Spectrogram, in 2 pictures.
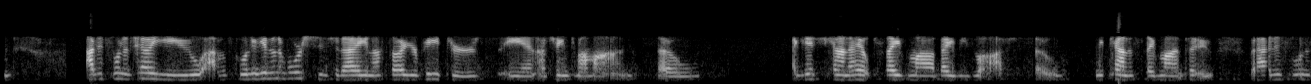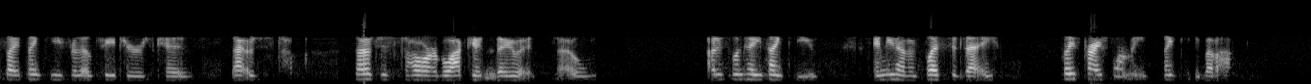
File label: voice mail; another baby saved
